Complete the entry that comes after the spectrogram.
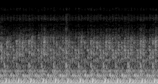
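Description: A 2010 Kioti tractor engine idles steadily after starting, a continuous low, even rumble with light mechanical clatter, close and constant throughout with no talk.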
